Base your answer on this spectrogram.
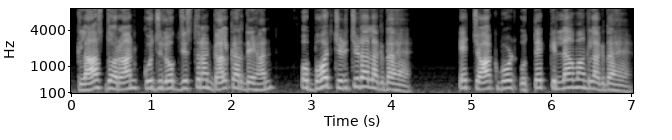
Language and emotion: Punjabi, disgusted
